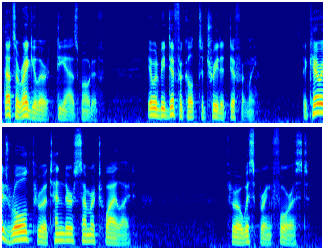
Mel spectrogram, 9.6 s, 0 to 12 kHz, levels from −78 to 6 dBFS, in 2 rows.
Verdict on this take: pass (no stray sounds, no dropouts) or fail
pass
